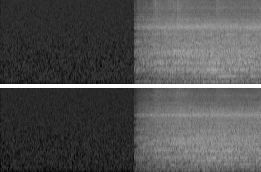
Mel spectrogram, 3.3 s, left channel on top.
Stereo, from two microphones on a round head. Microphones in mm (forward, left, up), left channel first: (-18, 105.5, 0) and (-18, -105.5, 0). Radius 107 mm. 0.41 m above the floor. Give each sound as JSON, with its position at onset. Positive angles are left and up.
{"t": 1.7, "sound": "sawing", "side_deg": 20, "distance_m": 2.0}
